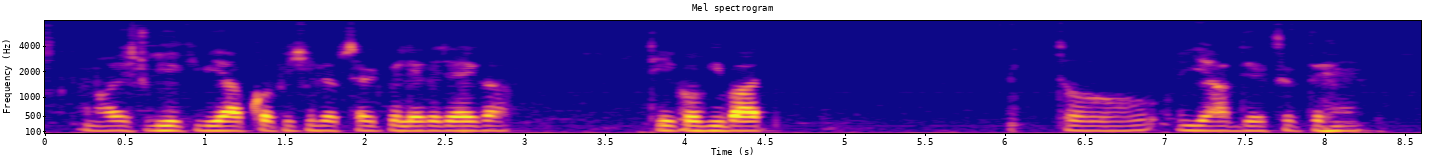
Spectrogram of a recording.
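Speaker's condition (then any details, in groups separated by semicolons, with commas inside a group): No condition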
